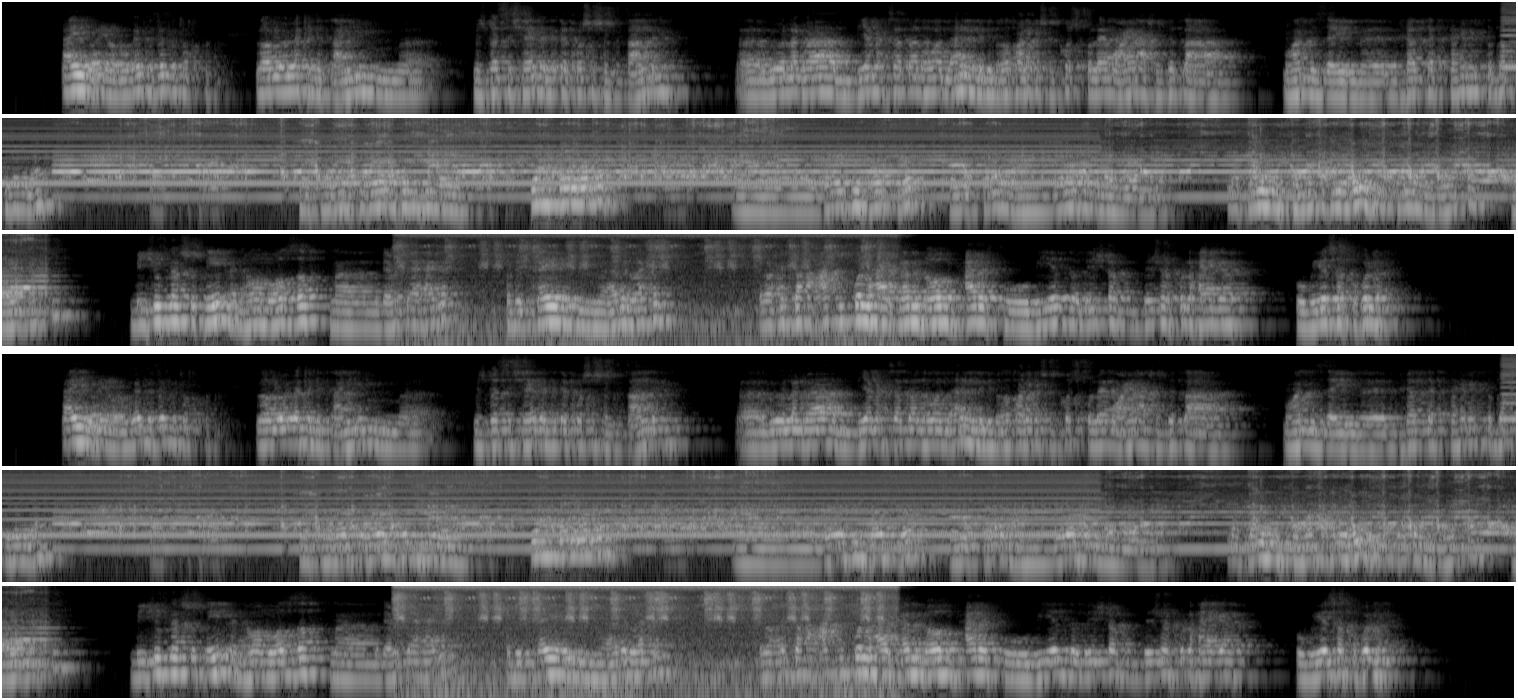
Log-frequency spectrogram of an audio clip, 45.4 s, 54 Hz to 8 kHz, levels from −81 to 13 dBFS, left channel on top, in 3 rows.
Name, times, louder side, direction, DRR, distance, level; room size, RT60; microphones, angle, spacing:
voice 1, 0.6-1.9 2.5-4.2 4.7-6.7 7.3-12.2 12.8-15.6 18.1-19.7 20.4-21.2 22.4-26.8 27.4-29.9 30.2-30.9 31.6-34.7 35.3-36.9 37.8-42.6 43.2-44.1, left 1 dB, 60° left, -4 dB, 4.3 m, -27 dB
sound 1, 15.0-26.1, right 1 dB, 20° right, 2.3 m, -30 dB
Domestic sounds home sounds, 15.6-30.7, left 5 dB, 20° left, 1.0 m, -26 dB
sound 2, 34.2-39.3, right 14 dB, 60° right, 0.5 m, -22 dB
23.0 x 19.5 x 2.8 m, 0.63 s
head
